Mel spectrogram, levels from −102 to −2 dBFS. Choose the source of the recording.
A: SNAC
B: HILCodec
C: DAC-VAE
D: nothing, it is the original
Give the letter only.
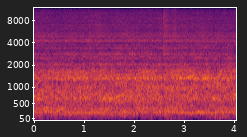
A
